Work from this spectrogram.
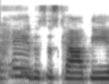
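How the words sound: It is said in a high head voice. The caller seems young and friendly. The speaker calls it right. "I would use my head voice"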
